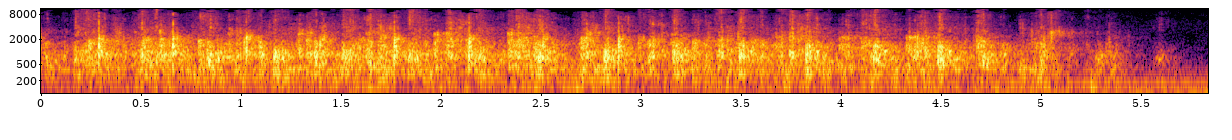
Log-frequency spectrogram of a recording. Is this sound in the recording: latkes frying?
no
